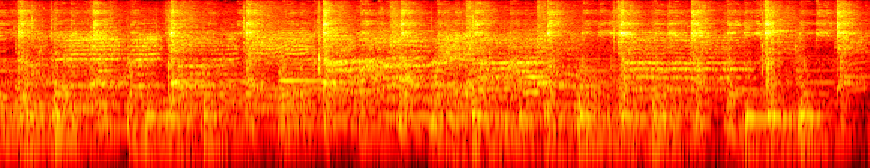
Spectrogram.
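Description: Group of women singing a Hindi Christian devotional song in chorus, with a steady percussion beat and hand claps.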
